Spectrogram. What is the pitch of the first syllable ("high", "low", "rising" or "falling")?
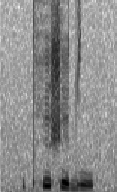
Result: high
